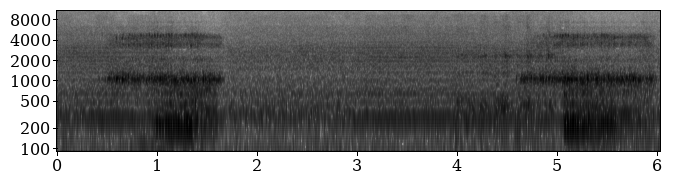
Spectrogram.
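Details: Two rumbling, buzzing snores about four seconds apart over a steady background hum; regular snoring during sleep.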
